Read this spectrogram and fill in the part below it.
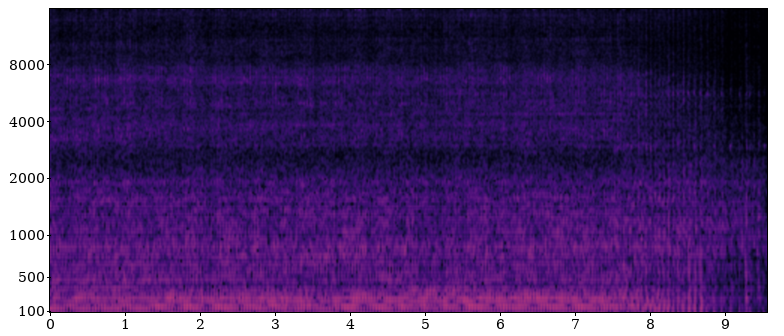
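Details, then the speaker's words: Simplicity snow blower small engine after carburetor rebuild, new fuel lines and coil and flywheel cleaning, with a fuel bowl leak still to fix: runs loud and steady with an even beat and no misses, then winds down smoothly at shutoff; normal running. "It sounds like it's running pretty good."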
